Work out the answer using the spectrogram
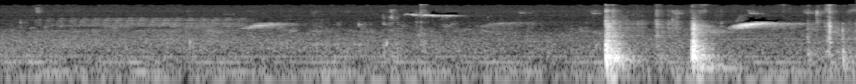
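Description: Birds chirping faintly outdoors, a few short chirps and a quick downward whistle. About four seconds in, two sharp knocks half a second apart stand out as the loudest sounds.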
